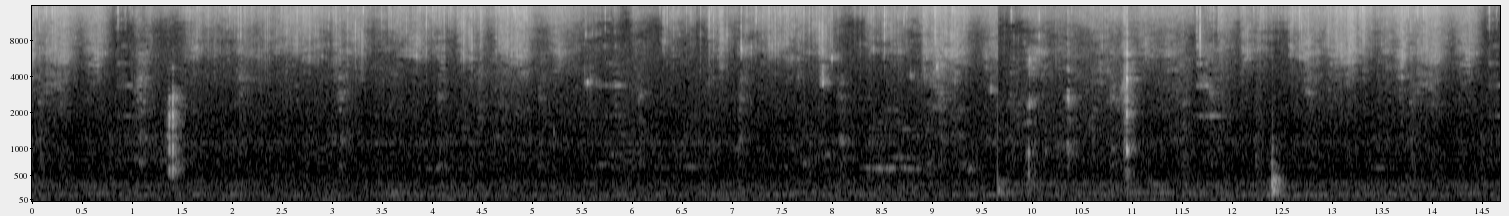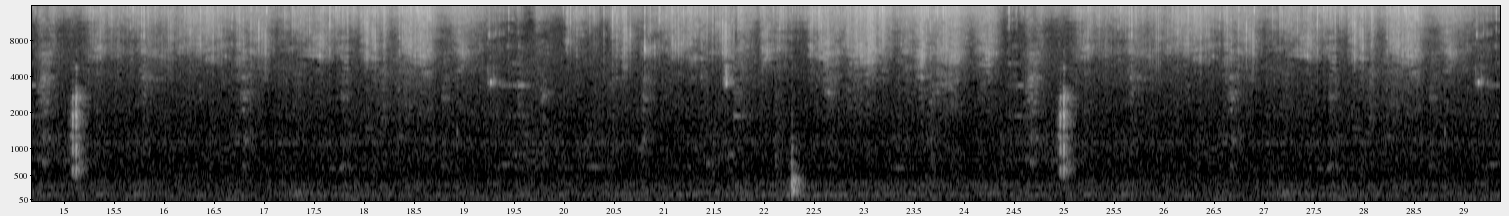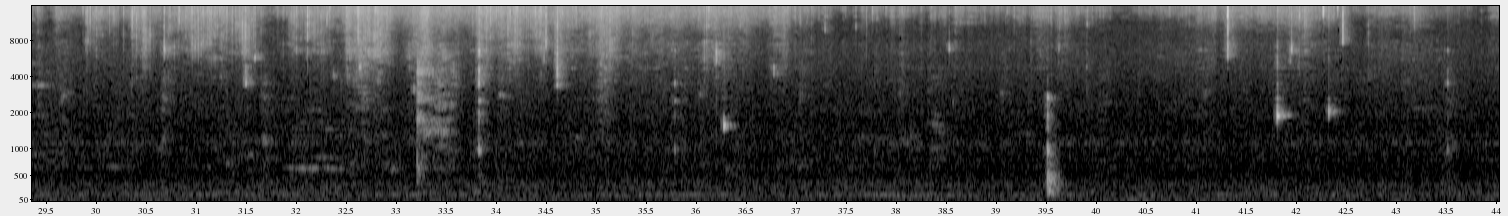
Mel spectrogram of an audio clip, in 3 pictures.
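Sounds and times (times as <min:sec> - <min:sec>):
hair crackling and rustling: 0:00.0 - 0:14.6, 0:25.1 - 0:29.1, 0:29.9 - 0:37.0.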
